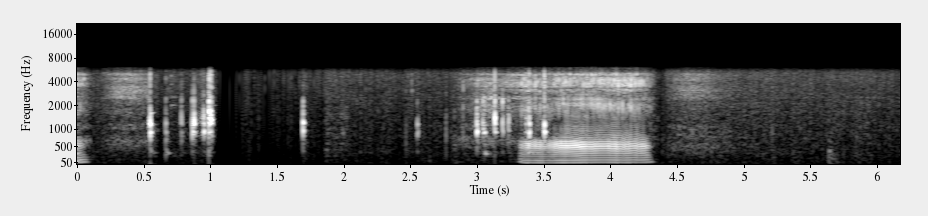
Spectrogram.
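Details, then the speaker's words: A father sleeping at a cottage, who claims he doesn't snore, gives one loud, buzzing, rattling snore of about a second amid room noise and small clicks: snoring. "Cottage this is Daddy snoring at the cottage"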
